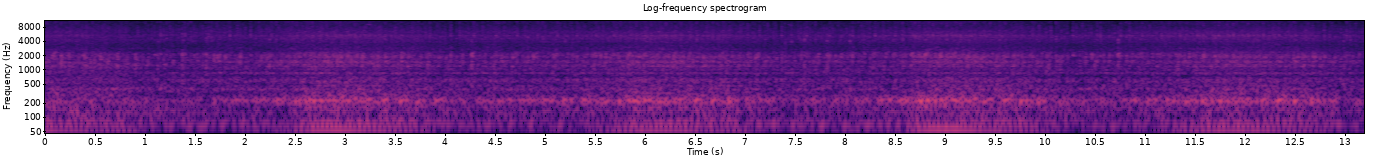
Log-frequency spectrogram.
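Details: 1995 Chevy 3500 idling with an uneven, lumpy beat and irregular pulses over a steady rumble; rough idle, cause not evident.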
